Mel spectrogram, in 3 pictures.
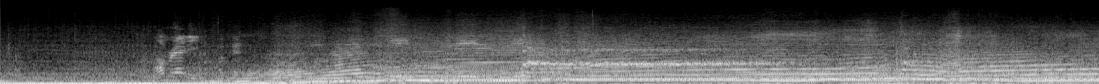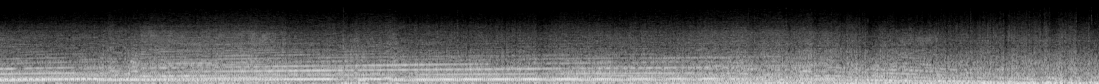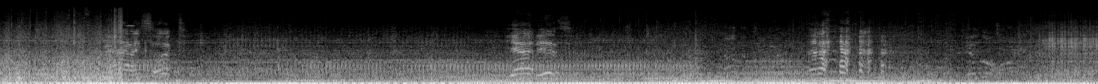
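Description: Honda four-cylinder engine accelerating hard at full throttle, its pitch climbing through the gears with shifts about nine and fourteen seconds in, then falling away as the car lifts off and slows about twenty seconds in. Wind and road noise follow.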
